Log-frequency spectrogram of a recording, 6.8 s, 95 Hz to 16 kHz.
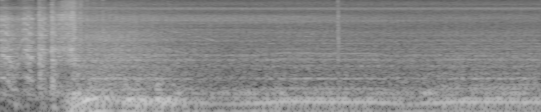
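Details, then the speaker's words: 2008 GMC Sierra with an intermittent hard-crank problem, restarted about 10 minutes after shutoff following a new fuel filler cap: brief crank, catches quickly and settles into a steady, even idle; starts normally. "okay let's try it again see what happens cranked pretty good"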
